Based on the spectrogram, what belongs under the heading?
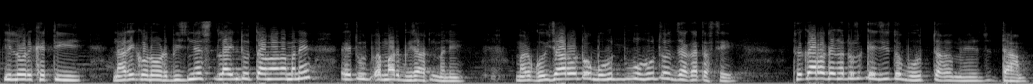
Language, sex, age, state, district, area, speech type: Assamese, female, 30-45, Assam, Barpeta, rural, spontaneous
